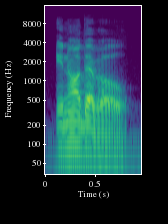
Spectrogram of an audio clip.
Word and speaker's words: inaudible: It's pronounced inaudible. Inaudible. The stress is on the second syllable.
